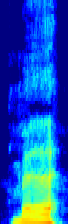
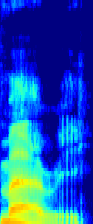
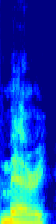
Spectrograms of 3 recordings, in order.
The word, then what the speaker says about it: Mare: stars now am I pronouncing this lady's name m a r e Mary may I presume it's Mary I think so she's not going be called May is she no that's like a horse it's not like a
